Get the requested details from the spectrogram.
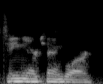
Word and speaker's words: Vinyar Tengwar: And by the way, I think, where can we get Tingwar, am I saying it right or am I getting it backwards? – Vinyar Tengwar, VT.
